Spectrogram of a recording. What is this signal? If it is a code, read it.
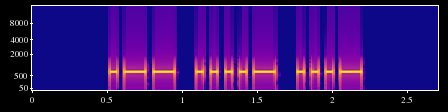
Morse code, heard as a keyed tone, about 25 wpm, 700 Hz. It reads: W4V
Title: Three Challenging Letter-Number Combinations 25wpm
